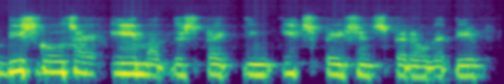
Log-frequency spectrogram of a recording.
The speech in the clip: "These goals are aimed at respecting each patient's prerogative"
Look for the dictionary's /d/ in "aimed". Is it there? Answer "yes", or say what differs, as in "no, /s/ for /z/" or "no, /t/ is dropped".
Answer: no, /d/ is dropped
